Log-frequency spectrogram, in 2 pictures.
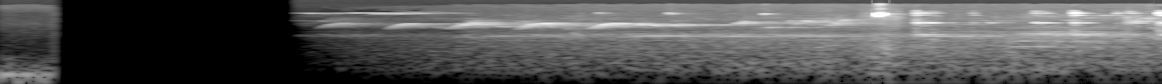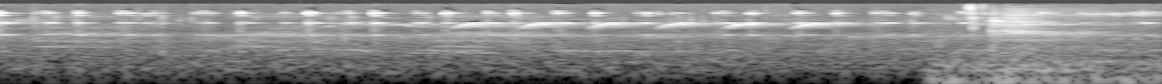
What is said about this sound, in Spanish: Tenía el café entre mis manos mientras miraba el cielo y escuchaba a las aves titubear.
